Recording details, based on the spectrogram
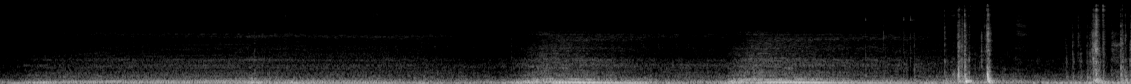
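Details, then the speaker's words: Cheap auction Chevrolet Impala SS with 213,727 miles and no engine lights, on a drive around the block: revs surge up in two long swells without matching pull under load, engine flaring; transmission judged toast. "That's why it was cheap. Yeah. So the transmission is toast in the cheap Impala SS."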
